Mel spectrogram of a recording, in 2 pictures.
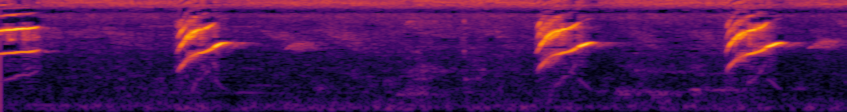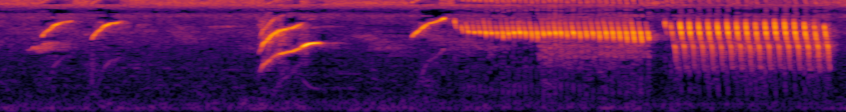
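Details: Canary giving sharp upswept chirps in small clusters about once a second, then a fast buzzy trill followed by a second rattling trill, all over a steady high whine.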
